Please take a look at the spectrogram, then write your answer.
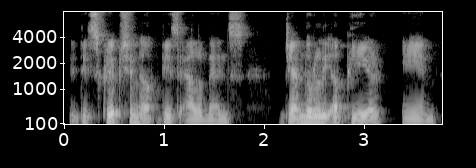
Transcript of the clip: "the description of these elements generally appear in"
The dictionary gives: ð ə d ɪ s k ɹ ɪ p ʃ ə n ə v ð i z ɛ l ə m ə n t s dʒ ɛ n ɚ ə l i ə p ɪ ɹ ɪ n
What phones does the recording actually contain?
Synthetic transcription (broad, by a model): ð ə d ɪ s k ɹ ɪ p ʃ ə n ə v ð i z ɛ l ə m ə n t s dʒ ɛ n ɚ ə l i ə p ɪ ɹ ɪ n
